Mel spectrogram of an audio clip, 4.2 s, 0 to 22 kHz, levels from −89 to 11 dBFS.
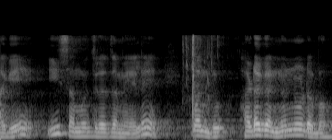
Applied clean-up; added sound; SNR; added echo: none; Splash, splatter; 20 dB; reverberation time 1.5 s.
